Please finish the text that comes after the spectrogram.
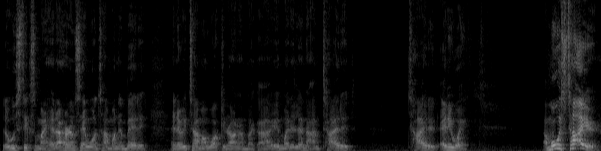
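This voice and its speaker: A man's voice: mid-range voice, lively intonation, fast, fairly bright tone. A man rambling through a casual, joking commentary monologue, sarcastic and self-mocking, with frequent restarts. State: groggy after a nap. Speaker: MMA commentary vlogger.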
